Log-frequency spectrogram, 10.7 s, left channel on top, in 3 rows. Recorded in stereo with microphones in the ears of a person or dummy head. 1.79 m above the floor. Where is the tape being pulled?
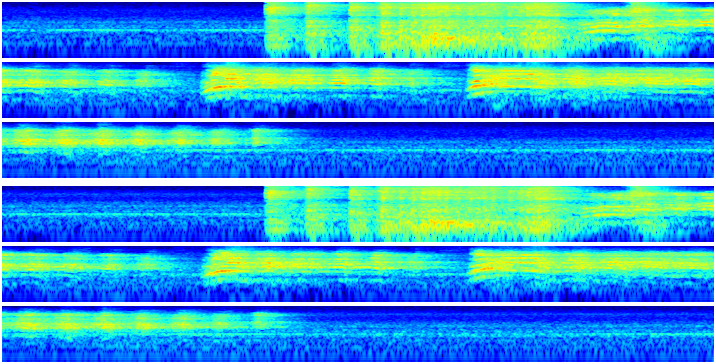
5° left (ahead or behind), 1.1 m.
